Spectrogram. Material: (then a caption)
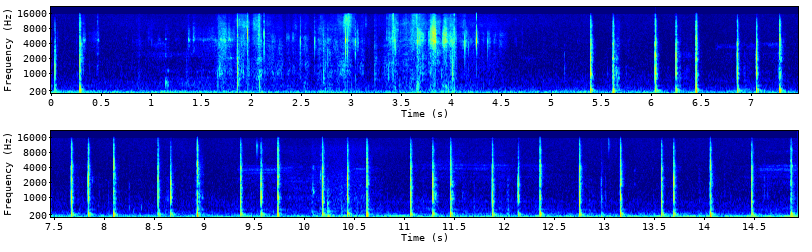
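Plastic. Fingertips tap the hollow body of a small black plastic handheld camcorder with a hand strap, and may scratch it. Around the second to fourth second there is a stretch of bright, scratchy rustling. After that come many sharp, dry, clicky taps that die out almost instantly, over a steady low hum.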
